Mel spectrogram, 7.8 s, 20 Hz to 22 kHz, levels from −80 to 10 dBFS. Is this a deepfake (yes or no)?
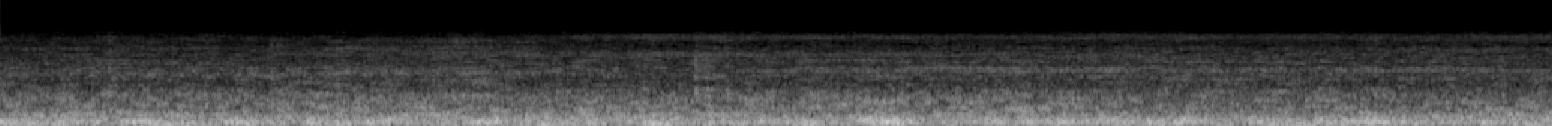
no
